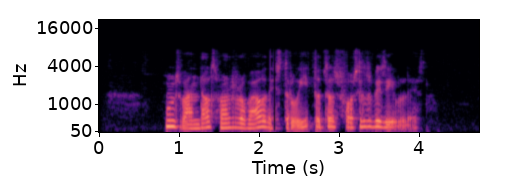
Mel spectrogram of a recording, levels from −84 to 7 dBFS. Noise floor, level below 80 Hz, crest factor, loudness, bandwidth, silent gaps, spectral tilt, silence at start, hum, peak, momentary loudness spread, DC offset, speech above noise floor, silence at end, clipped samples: -67 dBFS; -52 dBFS; 18 dB; -20 LUFS; 7.4 kHz; none; -8 dB/octave; 0.85 s; none; -2 dBFS; 5 LU; under 0.1%; 48 dB; 0.75 s; under 0.1%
